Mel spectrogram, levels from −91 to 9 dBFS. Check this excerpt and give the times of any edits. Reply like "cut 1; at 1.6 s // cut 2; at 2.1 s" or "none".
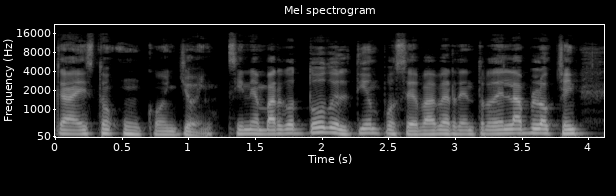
cut 1; at 1.3 s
